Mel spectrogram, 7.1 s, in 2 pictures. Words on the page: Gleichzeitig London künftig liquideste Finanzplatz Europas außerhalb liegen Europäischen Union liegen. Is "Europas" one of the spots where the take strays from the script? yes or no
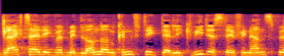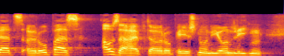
no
